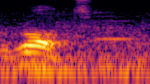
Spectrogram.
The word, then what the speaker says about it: Roth: So had he been German and discovered that, then the name would have been pronounced Roth.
